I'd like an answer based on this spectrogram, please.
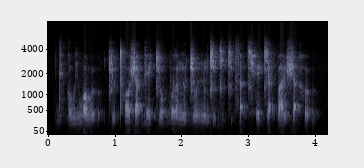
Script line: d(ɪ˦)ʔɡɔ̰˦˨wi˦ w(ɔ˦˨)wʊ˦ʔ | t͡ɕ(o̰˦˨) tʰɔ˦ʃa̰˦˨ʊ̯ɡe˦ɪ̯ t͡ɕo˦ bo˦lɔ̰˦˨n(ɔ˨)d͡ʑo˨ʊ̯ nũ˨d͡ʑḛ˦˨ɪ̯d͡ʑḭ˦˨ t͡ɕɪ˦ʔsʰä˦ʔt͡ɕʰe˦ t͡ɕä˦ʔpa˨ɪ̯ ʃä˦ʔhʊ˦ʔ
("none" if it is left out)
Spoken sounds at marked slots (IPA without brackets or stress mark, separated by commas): ɪ˦, ɔ˨, ṵ˦˨, o˨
